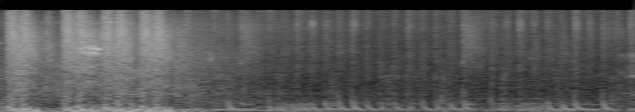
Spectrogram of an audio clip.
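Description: Gunfire in the video game Mirror's Edge: a loud burst of rapid shots at first, then a steady run of quicker, sharper automatic rounds continuing to the end.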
